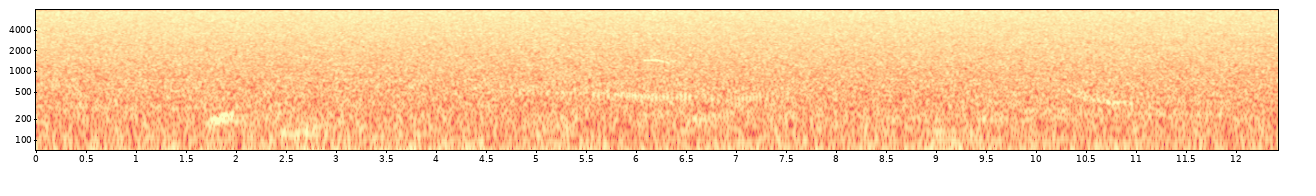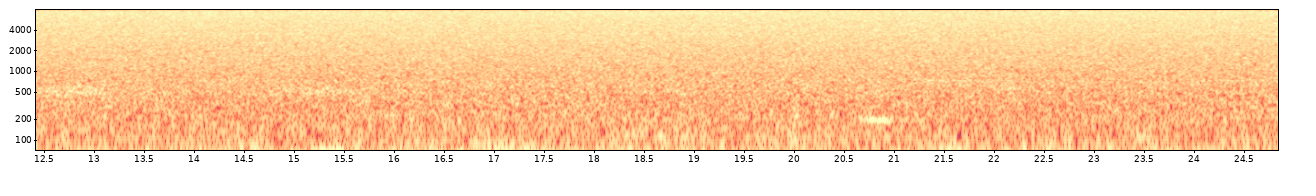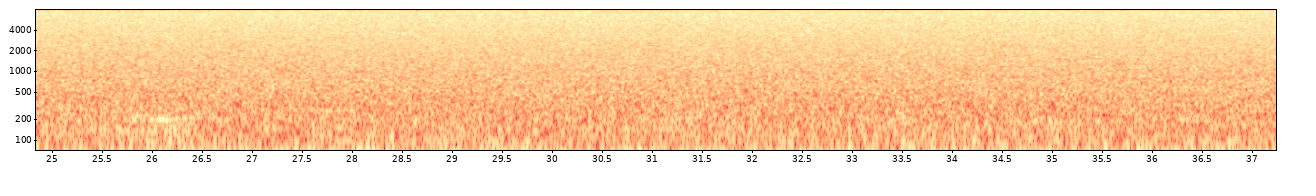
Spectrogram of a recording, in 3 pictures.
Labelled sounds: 6.1	6.4	humpback whale, 1.3 to 1.5 kHz

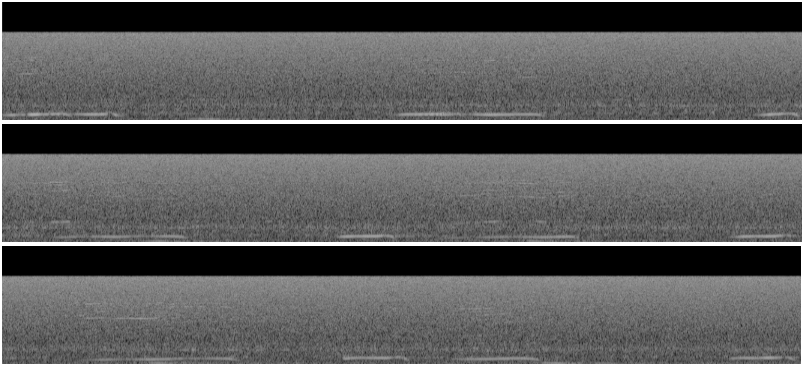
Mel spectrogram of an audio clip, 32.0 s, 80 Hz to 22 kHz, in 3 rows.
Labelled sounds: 11.2	11.6	humpback whale, 2.8 to 3.1 kHz
17.5	17.8	humpback whale, 2.8 to 2.9 kHz
22.5	23.3	humpback whale, 1.8 to 1.9 kHz

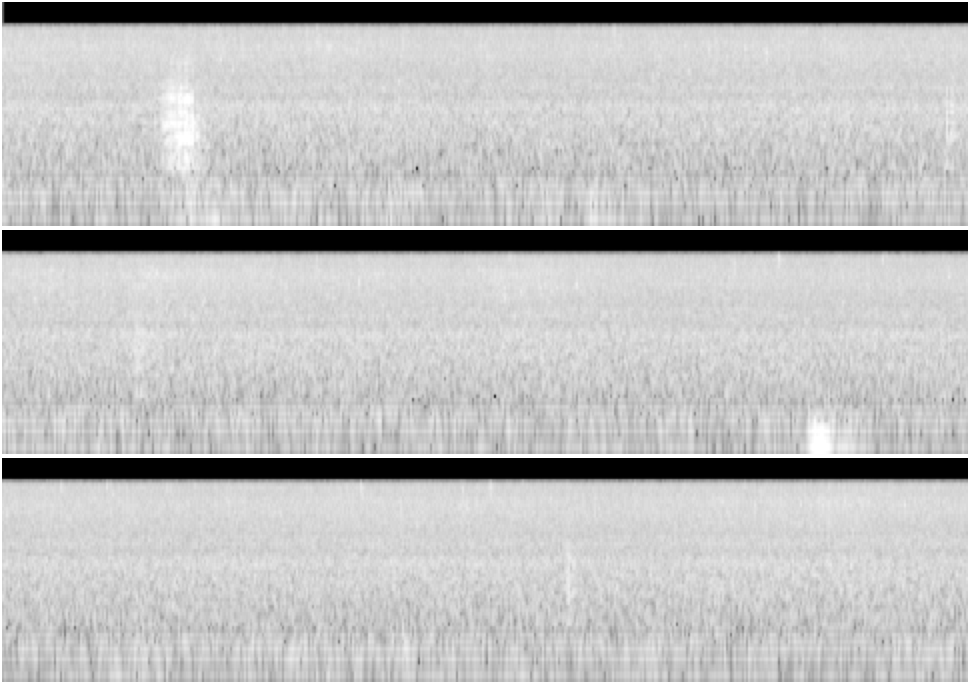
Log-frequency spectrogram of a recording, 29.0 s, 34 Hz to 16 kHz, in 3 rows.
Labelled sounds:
1.5	1.8	croaking sound likely from a nearby submerged object, 1.0 to 1.2 kHz

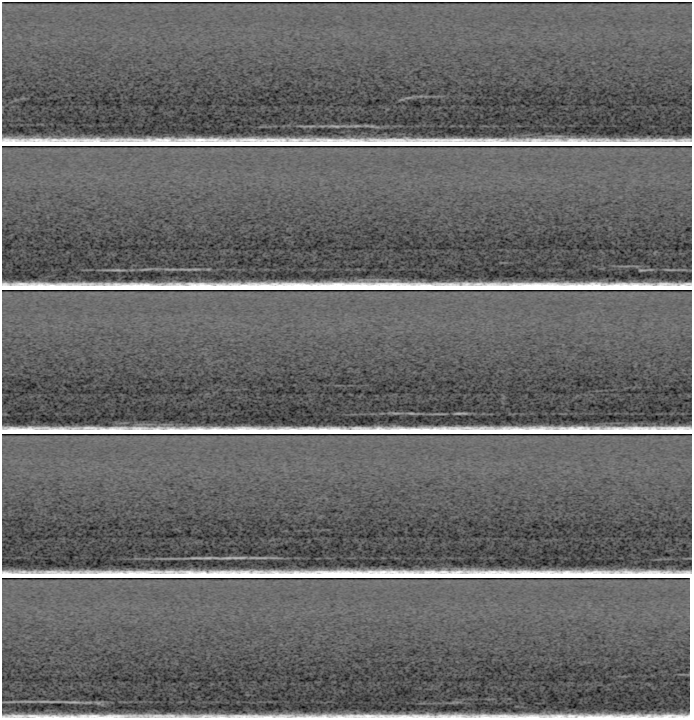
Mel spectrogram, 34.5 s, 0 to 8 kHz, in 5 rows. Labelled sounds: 0.0	0.3	humpback whale, 0.80 to 0.99 kHz
4.0	4.4	humpback whale, 0.86 to 1.0 kHz

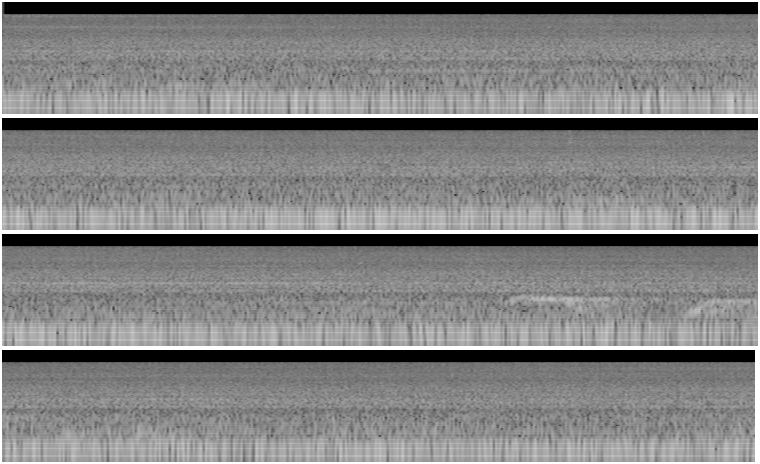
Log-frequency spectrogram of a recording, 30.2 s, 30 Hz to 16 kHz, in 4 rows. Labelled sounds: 20.2	20.9	humpback whale, 0.23 to 0.52 kHz
21.9	22.3	humpback whale, 0.19 to 0.40 kHz

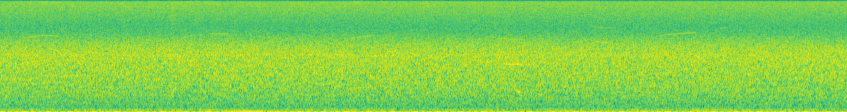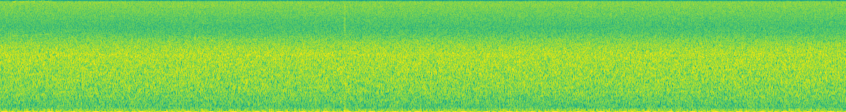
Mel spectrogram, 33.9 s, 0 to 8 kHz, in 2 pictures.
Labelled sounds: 0.0	2.3	killer whale, offshore, 2.1 to 3.3 kHz
3.2	5.3	killer whale, offshore, 2.5 to 3.5 kHz
6.7	7.8	killer whale, offshore, 2.2 to 3.2 kHz
11.5	14.6	killer whale, offshore, 2.2 to 3.5 kHz

